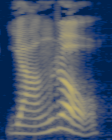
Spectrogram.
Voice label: "yangrou", Chinese; Survival Chinese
